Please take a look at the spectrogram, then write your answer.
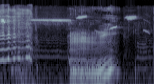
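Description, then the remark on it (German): Buzzing dragonfly wings, rendered as two loud bursts of a reedy, nasal drone, the second rising in pitch, with faint high whistling tones between and after. “Libelle.”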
